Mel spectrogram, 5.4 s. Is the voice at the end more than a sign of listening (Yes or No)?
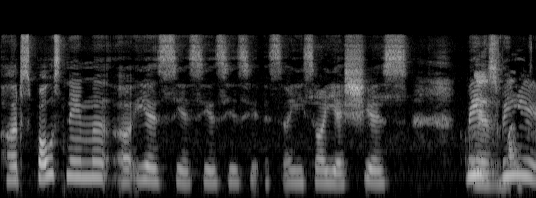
No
